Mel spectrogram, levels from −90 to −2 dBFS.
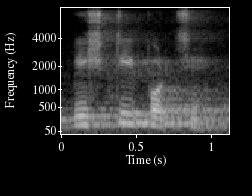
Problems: echo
